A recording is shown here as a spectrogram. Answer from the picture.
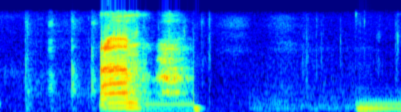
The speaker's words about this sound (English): barking at something.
